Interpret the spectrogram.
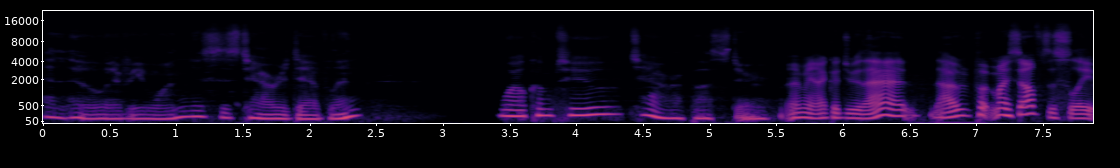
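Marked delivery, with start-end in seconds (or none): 0.0-5.4 low, soothing radio voice, easing in gently. Host showing how he would sound doing NPR, soothing NPR voice. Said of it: "That's a soothing voice".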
